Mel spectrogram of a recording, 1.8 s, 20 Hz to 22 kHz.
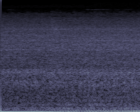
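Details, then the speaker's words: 2011 VW GTI, towed in with a misfire, fuel smell and cylinder deactivation code: now runs with an even low rumble, no stumble, no misfires; suspected spark plug and coil or injector, plugs recommended. "This thing's running fucking fine right now, man."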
